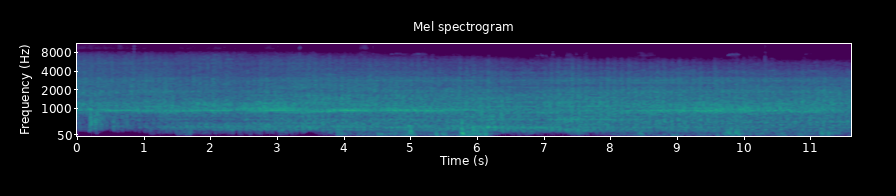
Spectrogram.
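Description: An approaching Caltrain train, still some way off: a steady rumble that grows slowly louder, with a steady high whine running through it and a few low thumps.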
